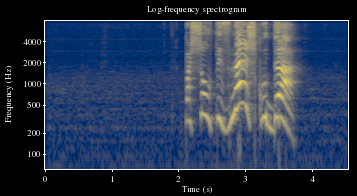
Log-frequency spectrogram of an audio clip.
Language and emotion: Russian, angry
